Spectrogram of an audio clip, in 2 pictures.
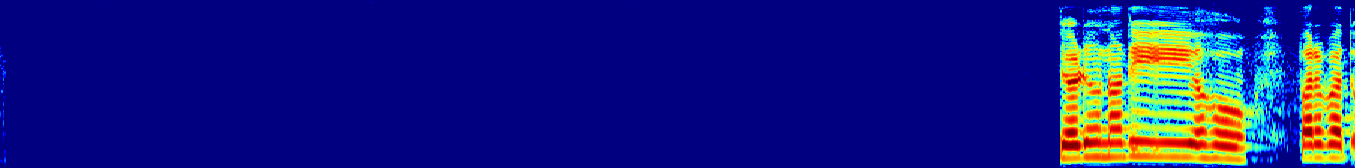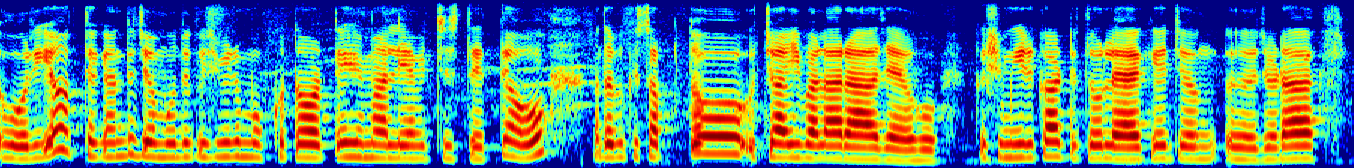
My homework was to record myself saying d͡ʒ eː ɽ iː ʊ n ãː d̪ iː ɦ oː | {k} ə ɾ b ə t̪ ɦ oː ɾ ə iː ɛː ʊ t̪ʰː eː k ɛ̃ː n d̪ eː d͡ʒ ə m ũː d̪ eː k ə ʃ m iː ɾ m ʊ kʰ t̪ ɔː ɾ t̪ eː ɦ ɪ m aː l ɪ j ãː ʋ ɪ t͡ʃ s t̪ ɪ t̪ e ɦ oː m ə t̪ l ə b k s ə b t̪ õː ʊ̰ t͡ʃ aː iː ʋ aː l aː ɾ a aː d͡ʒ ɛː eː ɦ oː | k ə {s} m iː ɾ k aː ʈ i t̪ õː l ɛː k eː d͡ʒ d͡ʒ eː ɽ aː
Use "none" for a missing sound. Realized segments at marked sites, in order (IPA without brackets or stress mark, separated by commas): p, ʃ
